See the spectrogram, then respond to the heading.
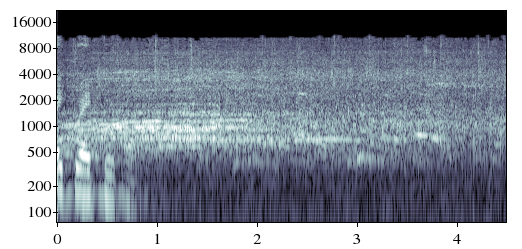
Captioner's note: applause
